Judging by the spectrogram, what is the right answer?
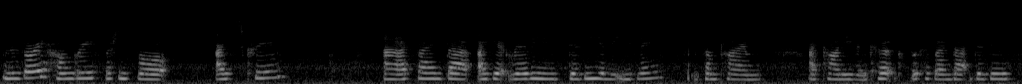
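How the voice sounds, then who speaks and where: A woman with a slightly croaky voice, chatting casually in a home vlog with many pauses and fillers. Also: sits high, level tone, a little mellow. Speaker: vlogger. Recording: distant mic, faint background noise.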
